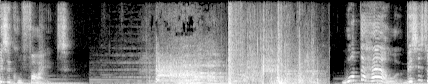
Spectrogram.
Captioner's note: battle cry; chair breaks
